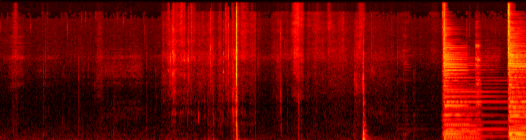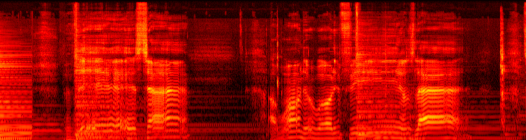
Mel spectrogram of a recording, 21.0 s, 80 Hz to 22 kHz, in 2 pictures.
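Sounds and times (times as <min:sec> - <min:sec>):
strummed acoustic guitar: 0:08.8 - 0:16.6, 0:17.2 - 0:21.0.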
